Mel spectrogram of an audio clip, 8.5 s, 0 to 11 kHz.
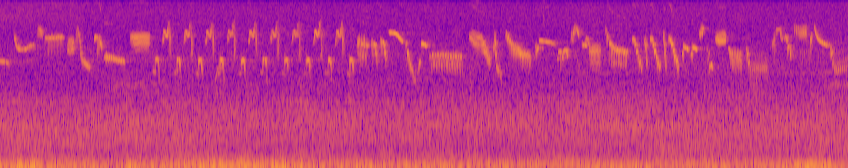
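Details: Eurasian skylark singing over a barley field, 28 June 2018 in summer; bright, very high notes run in a fast regular series of clipped chirps, then varied twittering slurs, with faint wind.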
